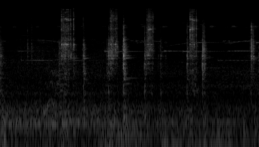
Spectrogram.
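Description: Ratcheting and clicking of a part being tightened on a Haul-Master car dolly mover, several short sharp bursts of ratchet clicks at irregular intervals over a low background hum.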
